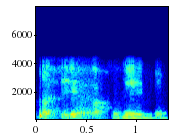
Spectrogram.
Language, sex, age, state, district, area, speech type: Hindi, male, 30-45, Uttar Pradesh, Azamgarh, rural, conversation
